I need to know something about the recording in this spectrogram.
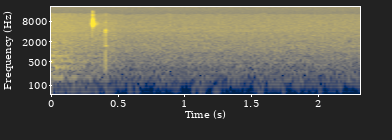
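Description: Near silence, with two faint clicks in quick succession less than half a second in: a computer mouse being clicked.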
